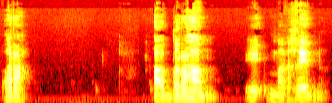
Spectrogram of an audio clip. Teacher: le resh, c'est un R roulé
